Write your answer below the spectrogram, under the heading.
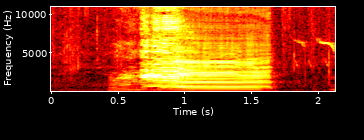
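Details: Zwartbles sheep from a flock in County Kilkenny, Ireland, following the farmer uphill at supper time after she fed the rams; one loud, long, steady harmonic bleat lasting about a second, rising in loudness midway, with quiet background.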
